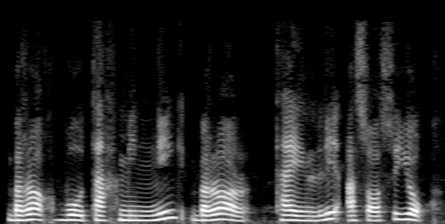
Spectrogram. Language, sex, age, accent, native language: Uzbek, male, 18-24, Toshkent shahri, Russian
